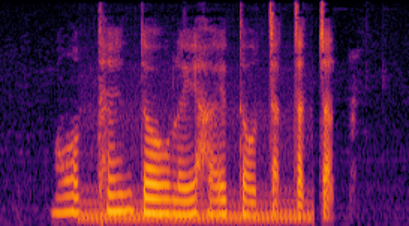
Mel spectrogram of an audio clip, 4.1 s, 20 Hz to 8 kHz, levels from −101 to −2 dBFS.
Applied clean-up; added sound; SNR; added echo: none; Engine; 8 dB; none.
